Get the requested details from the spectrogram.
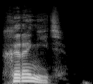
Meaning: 1. to bury, to inter 2. to hide, to conceal, to lay away
- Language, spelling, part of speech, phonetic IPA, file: Russian, хоронить, verb, [xərɐˈnʲitʲ], Ru-хоронить.ogg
